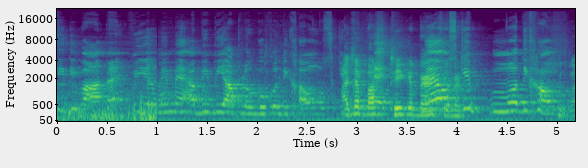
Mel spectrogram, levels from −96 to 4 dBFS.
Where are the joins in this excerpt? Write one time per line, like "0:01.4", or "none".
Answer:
0:01.0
